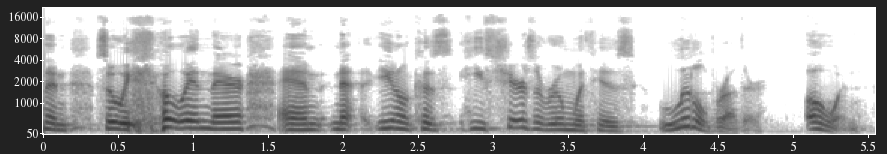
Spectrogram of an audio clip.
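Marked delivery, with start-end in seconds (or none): none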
